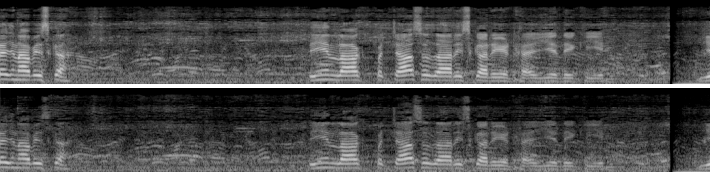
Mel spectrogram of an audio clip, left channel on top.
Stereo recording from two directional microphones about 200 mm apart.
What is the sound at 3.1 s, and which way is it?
Speech, 5° left (ahead or behind).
